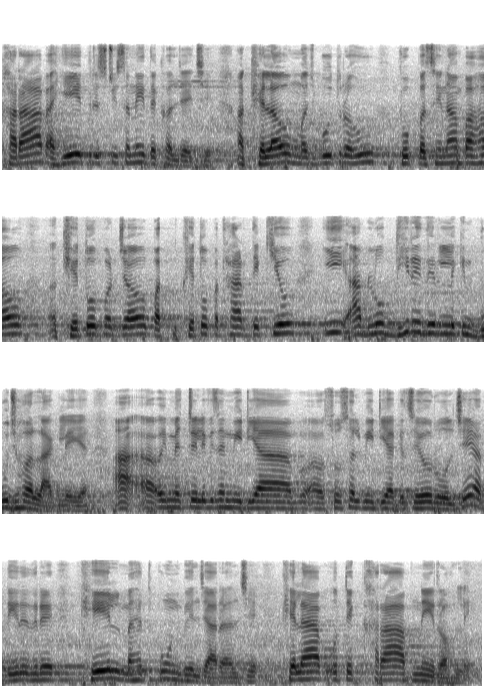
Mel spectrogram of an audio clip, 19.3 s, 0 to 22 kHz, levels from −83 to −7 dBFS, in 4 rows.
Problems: background sounds at intervals, background conversations at intervals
